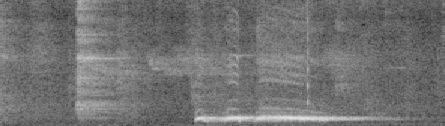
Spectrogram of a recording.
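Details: A captive female spotted dove used as a decoy to prompt males to sing gives one long, drawn-out, low hollow coo that swells and fades, after a faint click, over a steady low hum.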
